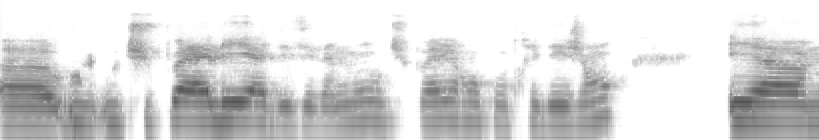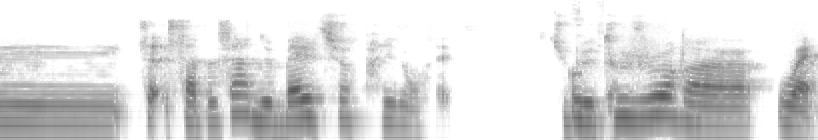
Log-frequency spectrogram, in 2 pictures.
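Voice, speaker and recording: A woman's dark, mellow voice at medium pitch, fairly even in intonation, with big swings in loudness. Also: moderate pace. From French Guiana. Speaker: startup programme director. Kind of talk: casual interview. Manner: hesitant, many fillers.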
